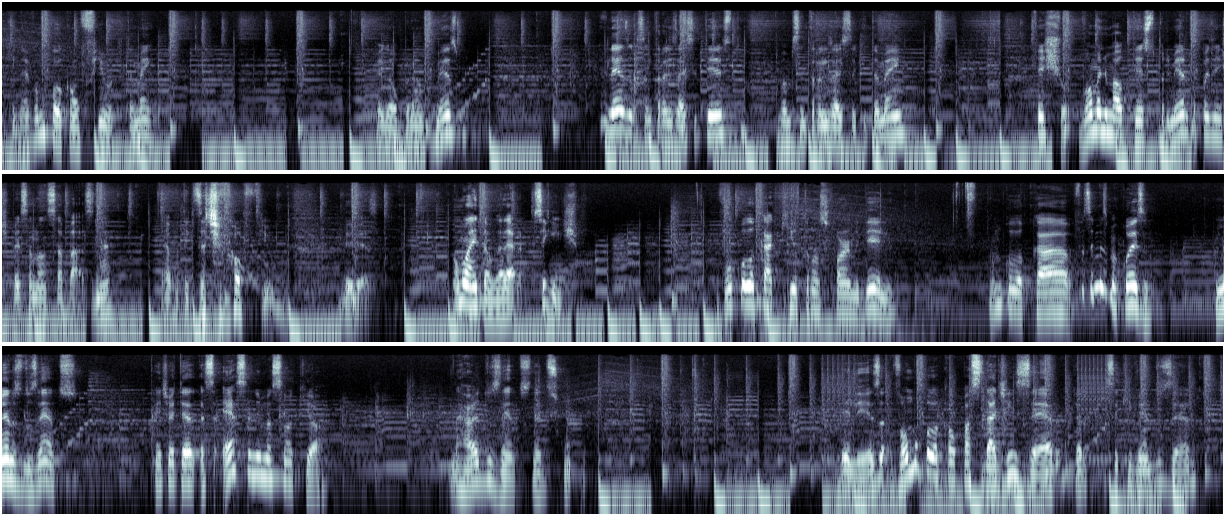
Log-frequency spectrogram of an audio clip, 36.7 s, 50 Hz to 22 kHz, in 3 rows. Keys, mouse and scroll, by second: 0.4-2.2 typing, 6.1 ctrl+alt+Home, 8.3 ctrl+alt+Home, 24.5-25.2 typing, 30.4-31.3 typing, 34.0-34.7 typing.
